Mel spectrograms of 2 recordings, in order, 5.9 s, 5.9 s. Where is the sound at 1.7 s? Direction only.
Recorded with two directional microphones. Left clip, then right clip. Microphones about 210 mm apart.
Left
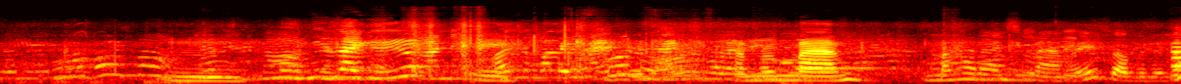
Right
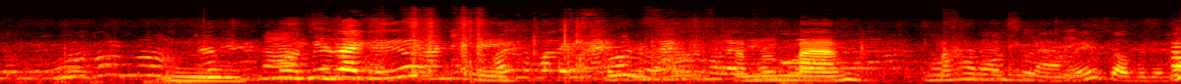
50° right (ahead or behind).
